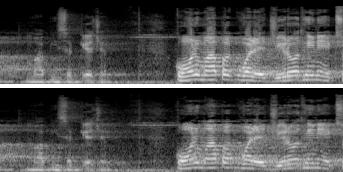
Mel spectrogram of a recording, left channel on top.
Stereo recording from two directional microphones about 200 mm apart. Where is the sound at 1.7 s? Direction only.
40° left (ahead or behind).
